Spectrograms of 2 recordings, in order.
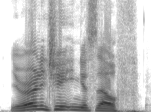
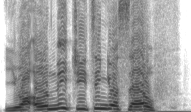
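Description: First: Said in the usual way. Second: "You are only cheating yourself" in a hammed-up Indian accent, high and loud. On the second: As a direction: imitate the Indian math teacher scolding. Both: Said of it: "I will do You Are Only Cheating Yourself in an Indian accent".

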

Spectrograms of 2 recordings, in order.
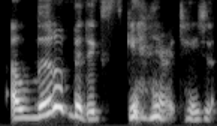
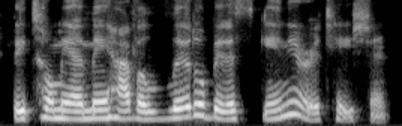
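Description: First: Quick, disbelieving echo with a laugh; laughing mock repeat. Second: Said in the usual way. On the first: Survivor echoing what doctors told her, laughing bitterly. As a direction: scoff at the understatement with a short laugh.

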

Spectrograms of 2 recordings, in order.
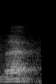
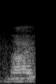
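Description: First: ね as a long "nee"; fuse ai of nai into ee in ね; ね with one long vowel; older speakers' dialect form. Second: Said in the usual way. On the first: Shown as a demonstration. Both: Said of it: "というふうに発音される".

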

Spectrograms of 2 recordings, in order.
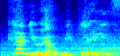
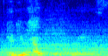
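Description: First: High, louder begging, acted as a tearful child; tearful plea. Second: Said in the usual way. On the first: A narrator's reading. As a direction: plead like an upset little boy. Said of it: "His eyes welled up with tears".

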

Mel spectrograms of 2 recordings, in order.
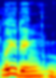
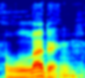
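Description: First: "leading" said LEE-ding; "leading" rhyming with reading; wrong pronunciation. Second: "leading" said LED-ing; "leading" rhyming with bedding; correct typographic pronunciation. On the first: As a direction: say "leading" with a long ee, as in guiding. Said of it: "Not leading, but leading". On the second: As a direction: say "leading" with a short e, like the metal lead. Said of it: "strips of lead". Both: Shown as a demonstration.

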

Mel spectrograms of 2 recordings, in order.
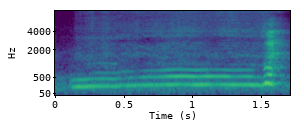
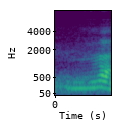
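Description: First: Pressed buzzing v; heavy v. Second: Lip barely touching teeth on v; light v. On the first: Speech teacher modelling the rabbit, a heavy v. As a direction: press lip to teeth hard on the v. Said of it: "Robert Rabbit says it really heavy". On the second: Speech teacher modelling the turtle, a light v. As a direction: brush the v lightly. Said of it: "Tina Turtle says". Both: Shown as a demonstration.

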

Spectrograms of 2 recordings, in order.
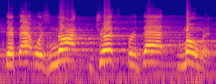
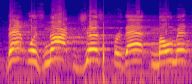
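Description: First: Said in the usual way. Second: "not" hit hard in a preaching shout; stress on NOT. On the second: Real, not acted. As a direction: land on "not" like a gavel. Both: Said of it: "I will argue with any theologian".

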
